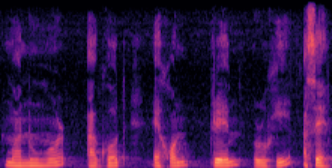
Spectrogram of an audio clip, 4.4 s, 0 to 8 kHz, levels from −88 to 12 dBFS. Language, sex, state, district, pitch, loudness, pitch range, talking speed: Assamese, male, Assam, Sonitpur, 145 Hz, -20 LUFS, 135-155 Hz, 80 wpm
